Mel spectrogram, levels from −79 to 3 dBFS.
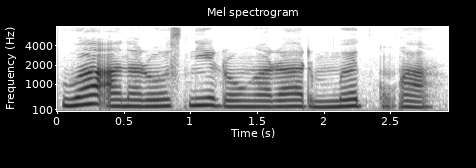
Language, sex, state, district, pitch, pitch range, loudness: Garo, female, Meghalaya, South Garo Hills, 220 Hz, 210-235 Hz, -16 LUFS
